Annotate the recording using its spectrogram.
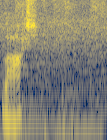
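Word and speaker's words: Lars: it's spelled LZ but it's actually a Swedish name pronounced lash so I'm calling him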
